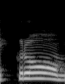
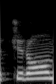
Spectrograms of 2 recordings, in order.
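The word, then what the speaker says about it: chrome: को क्र जैसे कि ये है क्रोम इसको चोम नहीं पढ़ देंगे कि सी एच को पढ़ दिया च नहीं गलत हो जाएगा इसको पढ़ेंगे क्राइस्ट।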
